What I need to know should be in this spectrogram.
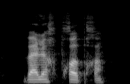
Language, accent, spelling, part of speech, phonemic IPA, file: French, France, valeur propre, noun, /va.lɛʁ pʁɔpʁ/, LL-Q150 (fra)-valeur propre.wav
- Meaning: eigenvalue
